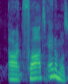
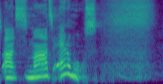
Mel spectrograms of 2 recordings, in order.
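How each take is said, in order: First: "smart" slips out as "farts"; stumble, saying "farts" for "smart"; tongue slip. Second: "smart" said slowly and distinctly; careful correction. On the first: Slip of the tongue before correction. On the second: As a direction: correct yourself, drawing out "smart" very deliberately. Slow correction of own slip. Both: Real, not acted.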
